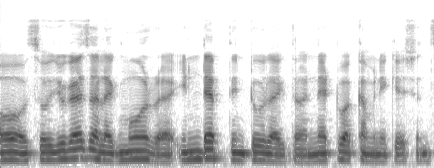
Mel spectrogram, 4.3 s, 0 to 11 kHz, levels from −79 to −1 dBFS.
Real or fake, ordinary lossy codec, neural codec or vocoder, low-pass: real; none; none; none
